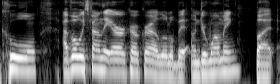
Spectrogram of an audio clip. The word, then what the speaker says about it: Aarakocra: I actually don't know how it's pronounced, so I think I've been pronouncing it Aarakocra, but then someone pronounced it Aarakocra, and I was like, that kind of makes sense. They are bird people, and a cock is a male chicken, so maybe the inflection is just all wrong.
